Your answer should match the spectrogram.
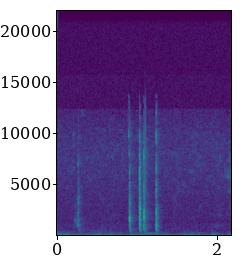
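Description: A few light computer mouse clicks, two in quick succession about a second in, over faint room noise.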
